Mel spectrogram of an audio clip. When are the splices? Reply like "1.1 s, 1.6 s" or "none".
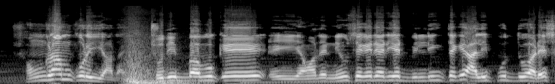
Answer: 1.5 s, 2.7 s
